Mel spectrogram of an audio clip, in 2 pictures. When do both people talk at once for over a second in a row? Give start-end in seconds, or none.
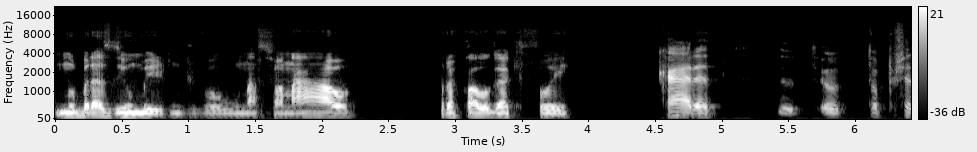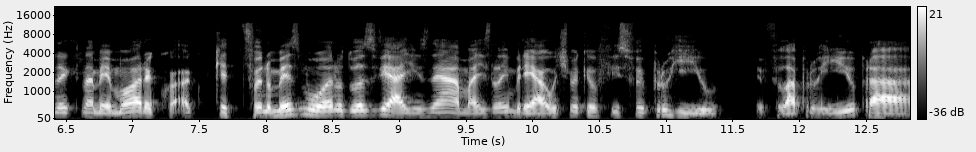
none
